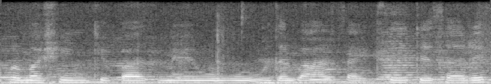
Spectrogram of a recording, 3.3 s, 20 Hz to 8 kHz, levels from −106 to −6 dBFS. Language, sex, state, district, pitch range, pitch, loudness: Hindi, female, Maharashtra, Washim, 195-210 Hz, 200 Hz, -15 LUFS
